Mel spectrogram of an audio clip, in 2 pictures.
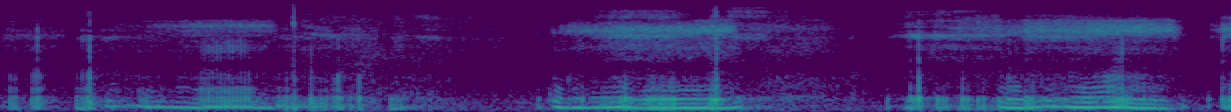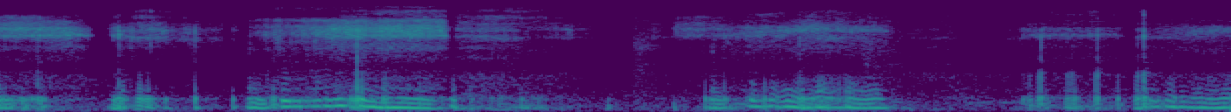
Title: Sleepy Little bulldogs baby loud snore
